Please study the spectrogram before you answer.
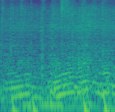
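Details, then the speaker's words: Classic car restored after decades in storage, engine heard running by owner for the first time; short revving burst with pitch rising and falling cleanly, no knocks or rattles, healthy engine. "yeah sounds good does sound good the first time you've heard that engine"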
